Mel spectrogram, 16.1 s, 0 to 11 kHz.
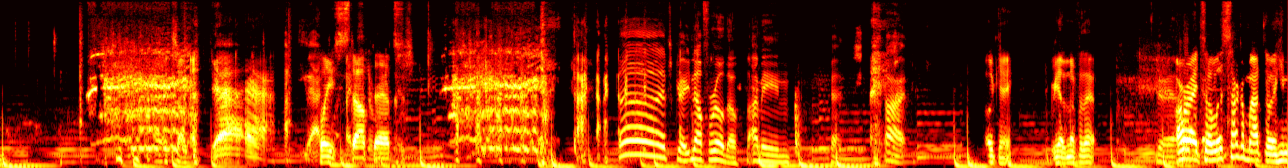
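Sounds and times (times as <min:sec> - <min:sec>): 
horse neighing and snorting: 0:01.1 - 0:03.2, 0:05.5 - 0:06.9
laughter: 0:01.4 - 0:08.3, 0:10.9 - 0:11.3
speech: 0:01.7 - 0:11.5, 0:12.4 - 0:12.6, 0:13.2 - 0:16.0.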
